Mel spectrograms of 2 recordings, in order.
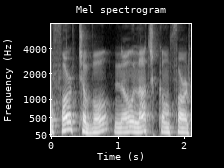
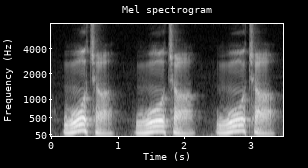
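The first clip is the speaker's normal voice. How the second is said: water said the British way, R dropped; 3 semitones lower than usual. Showing learners the british way to say a word: british accent. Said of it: "or you can say in British accent".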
